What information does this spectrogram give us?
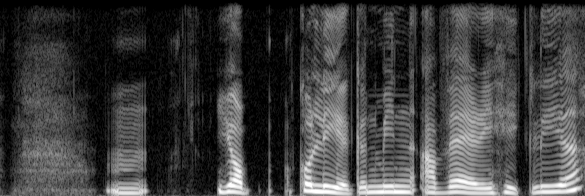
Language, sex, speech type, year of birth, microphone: Norwegian, female, spontaneous, 1983, Sennheiser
